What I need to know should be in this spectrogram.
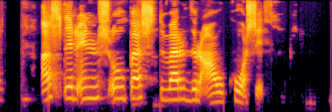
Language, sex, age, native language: Icelandic, female, 10, Icelandic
